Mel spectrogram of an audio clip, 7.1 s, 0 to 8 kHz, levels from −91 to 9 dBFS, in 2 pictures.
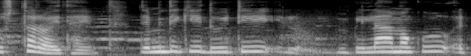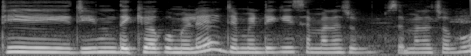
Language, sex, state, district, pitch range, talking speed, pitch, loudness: Odia, female, Odisha, Khordha, 215-245 Hz, 135 wpm, 230 Hz, -16 LUFS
